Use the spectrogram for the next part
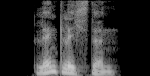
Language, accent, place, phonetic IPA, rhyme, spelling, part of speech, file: German, Germany, Berlin, [ˈlɛntlɪçstn̩], -ɛntlɪçstn̩, ländlichsten, adjective, De-ländlichsten.ogg
- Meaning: 1. superlative degree of ländlich 2. inflection of ländlich: strong genitive masculine/neuter singular superlative degree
